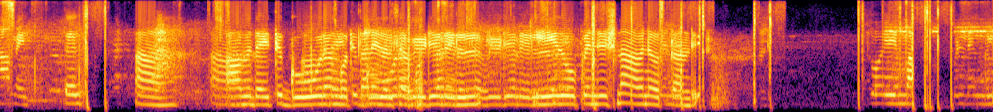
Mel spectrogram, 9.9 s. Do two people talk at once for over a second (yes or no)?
yes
